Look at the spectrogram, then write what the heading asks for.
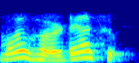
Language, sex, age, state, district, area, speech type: Assamese, female, 18-30, Assam, Dibrugarh, rural, conversation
